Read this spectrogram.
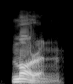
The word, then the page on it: moron: British English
